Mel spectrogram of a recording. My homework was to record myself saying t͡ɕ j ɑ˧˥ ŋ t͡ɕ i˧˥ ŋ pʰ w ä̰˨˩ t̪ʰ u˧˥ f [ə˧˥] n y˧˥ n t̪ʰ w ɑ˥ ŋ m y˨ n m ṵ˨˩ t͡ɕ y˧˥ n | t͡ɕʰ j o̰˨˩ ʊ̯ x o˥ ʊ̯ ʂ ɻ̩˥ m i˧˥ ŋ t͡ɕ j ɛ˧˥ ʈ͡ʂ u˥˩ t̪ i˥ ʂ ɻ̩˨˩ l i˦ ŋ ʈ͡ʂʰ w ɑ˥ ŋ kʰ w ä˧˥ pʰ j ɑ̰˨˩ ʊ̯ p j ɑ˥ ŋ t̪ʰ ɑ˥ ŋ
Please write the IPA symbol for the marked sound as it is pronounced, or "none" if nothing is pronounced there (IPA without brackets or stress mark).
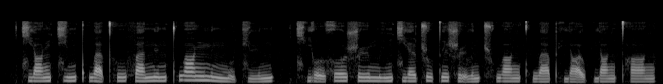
a˧˥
